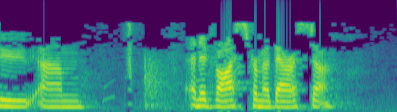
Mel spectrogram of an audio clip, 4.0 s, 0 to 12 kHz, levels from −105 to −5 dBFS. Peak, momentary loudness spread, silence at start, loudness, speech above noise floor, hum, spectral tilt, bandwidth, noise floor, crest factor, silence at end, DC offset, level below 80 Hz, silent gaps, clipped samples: 0 dBFS; 21 LU; 0 s; -14 LUFS; 32 dB; none; -6 dB/octave; 6.6 kHz; -47 dBFS; 16 dB; 0.55 s; under 0.1%; -56 dBFS; none; 0.1%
